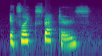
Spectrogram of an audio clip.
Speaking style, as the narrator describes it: she said softly

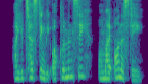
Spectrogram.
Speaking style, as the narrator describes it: Harry asked, panting

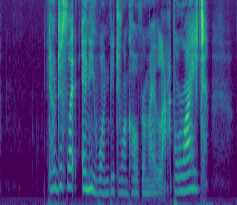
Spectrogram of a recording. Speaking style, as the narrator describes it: Hayato growls

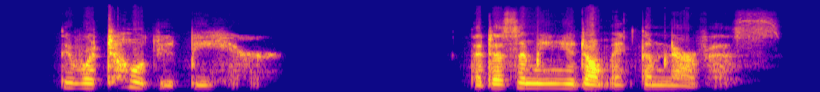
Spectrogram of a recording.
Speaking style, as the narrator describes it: Kimball says quietly

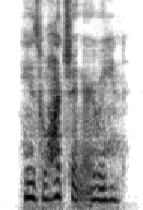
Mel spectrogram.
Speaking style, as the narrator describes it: said shakily into her skin

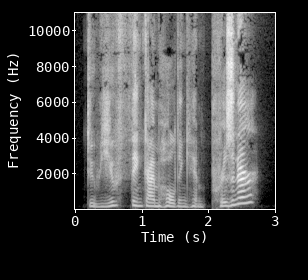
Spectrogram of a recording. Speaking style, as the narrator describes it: Jafar growls

